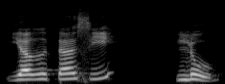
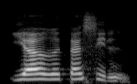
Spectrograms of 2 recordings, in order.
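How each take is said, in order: First: The word ends with a short 'u' vowel. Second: The word ends on a bare 'l' sound. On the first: "huruf lamnya dibaca dhamma" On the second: "Baca jazam maknanya kita matikan"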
